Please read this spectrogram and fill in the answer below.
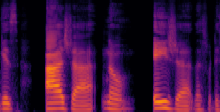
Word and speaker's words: Aja: Oh, and I said the name wrong is Asia.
